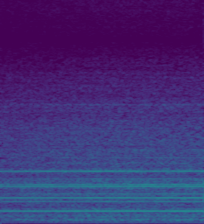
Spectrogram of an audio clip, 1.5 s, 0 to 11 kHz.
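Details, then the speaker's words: Arccaptain MIG 250 welder on 220 volts, just switched on: the cooling fan kicks on with a steady, even whir and no rubbing or rattle, senses the machine isn't hot, then shuts off; normal. "You hear the, nope, no fan, yep, there's the fan. Fan will kick on, it'll sense that the machine's not hot."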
